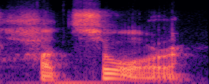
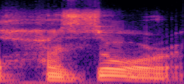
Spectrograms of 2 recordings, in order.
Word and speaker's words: Hazor: Another historical evidence is there's tremendous archaeological digging in the city of Hazor, or Hazor, as some people may pronounce it.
